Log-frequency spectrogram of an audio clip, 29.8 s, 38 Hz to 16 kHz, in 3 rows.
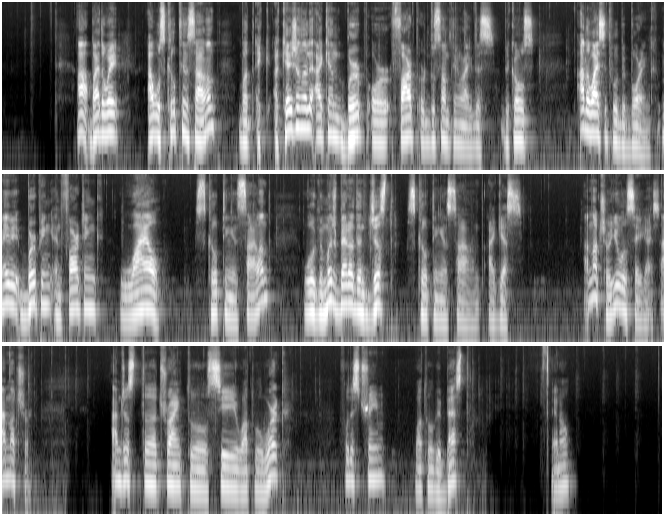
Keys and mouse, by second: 1.1-7.4 alt+drag, 6.4 alt+q, 7.4 alt+right click, 8.0-10.8 alt+middle drag, 10.8-14.3 right drag, 14.3-27.4 drag, 14.7 g, 15.1 ], 15.3 ], 20.9 ctrl+1, 28.2-29.7 alt+drag.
